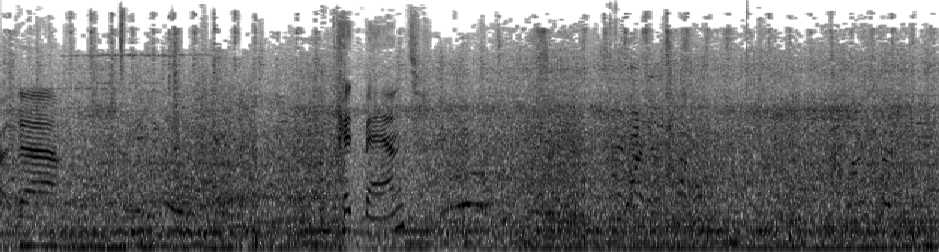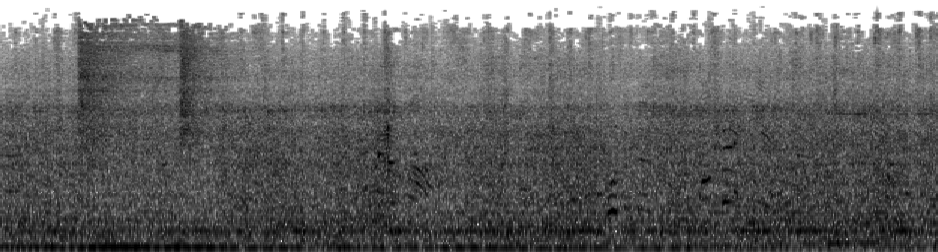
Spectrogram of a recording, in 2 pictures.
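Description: City street noise dominated by the steady low rumble of a large vehicle's engine idling close by, with a brief hiss about ten seconds in.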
